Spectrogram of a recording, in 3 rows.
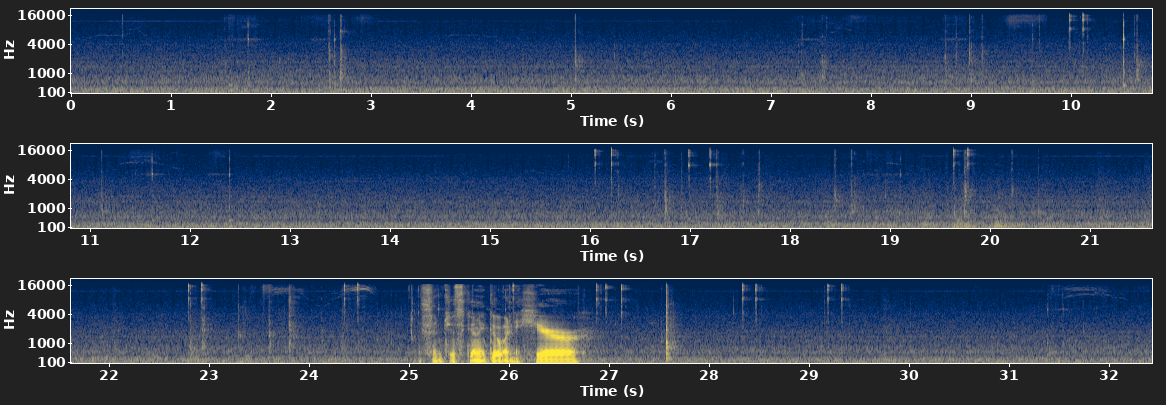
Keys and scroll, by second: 23.6 ctrl+Tab.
